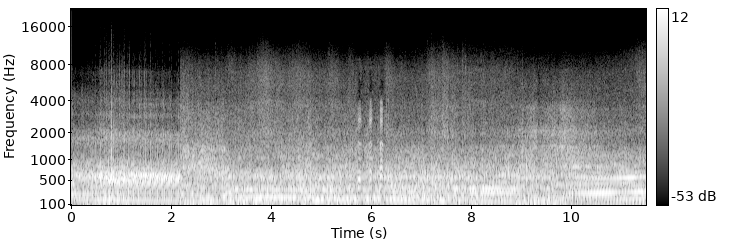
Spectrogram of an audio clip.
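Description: A 650-horsepower Chevrolet Camaro ZL1 drives on the road with a loud, constant engine drone and rumble that swells slightly as it runs, steady for the whole stretch with no pauses.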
